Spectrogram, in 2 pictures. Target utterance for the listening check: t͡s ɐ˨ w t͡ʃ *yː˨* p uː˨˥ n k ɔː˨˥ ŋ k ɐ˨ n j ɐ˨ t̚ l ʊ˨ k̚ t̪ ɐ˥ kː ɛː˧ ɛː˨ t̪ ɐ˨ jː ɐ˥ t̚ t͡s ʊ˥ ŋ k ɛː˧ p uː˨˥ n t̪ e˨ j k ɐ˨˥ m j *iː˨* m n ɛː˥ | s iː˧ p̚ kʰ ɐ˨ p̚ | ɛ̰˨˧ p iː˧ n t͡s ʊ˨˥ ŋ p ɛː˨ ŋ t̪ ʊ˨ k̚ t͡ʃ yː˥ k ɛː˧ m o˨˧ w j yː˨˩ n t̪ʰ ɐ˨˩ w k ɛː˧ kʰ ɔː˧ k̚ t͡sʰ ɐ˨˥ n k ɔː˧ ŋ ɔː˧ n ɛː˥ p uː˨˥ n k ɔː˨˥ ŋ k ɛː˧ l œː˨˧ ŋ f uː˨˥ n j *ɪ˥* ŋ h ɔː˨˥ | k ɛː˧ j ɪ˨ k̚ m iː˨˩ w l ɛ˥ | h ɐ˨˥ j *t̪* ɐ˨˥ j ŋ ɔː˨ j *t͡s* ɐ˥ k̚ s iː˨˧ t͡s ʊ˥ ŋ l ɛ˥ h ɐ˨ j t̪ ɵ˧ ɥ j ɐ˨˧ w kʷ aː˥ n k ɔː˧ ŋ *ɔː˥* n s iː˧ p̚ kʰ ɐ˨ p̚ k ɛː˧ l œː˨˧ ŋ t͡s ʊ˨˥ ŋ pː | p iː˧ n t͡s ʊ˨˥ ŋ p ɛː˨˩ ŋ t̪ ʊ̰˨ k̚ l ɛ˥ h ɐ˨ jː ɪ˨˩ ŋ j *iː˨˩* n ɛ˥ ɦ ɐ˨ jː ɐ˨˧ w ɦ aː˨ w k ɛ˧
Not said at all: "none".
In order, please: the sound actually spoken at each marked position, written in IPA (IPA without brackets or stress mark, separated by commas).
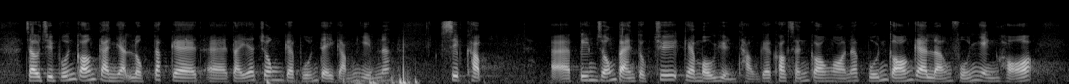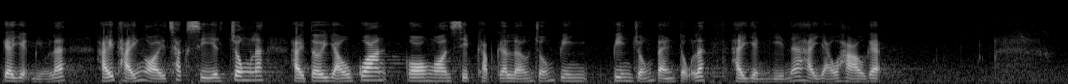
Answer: yː˨, iː˨, ɪ˨, t̪ʰ, t͡sʰ, ɔː˧, iː˨˩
